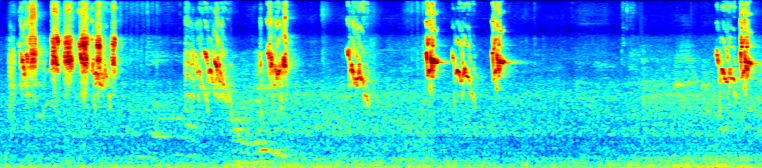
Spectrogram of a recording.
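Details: Happy chatter of budgies: rapid runs of sharp high chirps, a falling squeaky note near the start, then spaced single chirps, each about half a second apart, with quiet low background noise.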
